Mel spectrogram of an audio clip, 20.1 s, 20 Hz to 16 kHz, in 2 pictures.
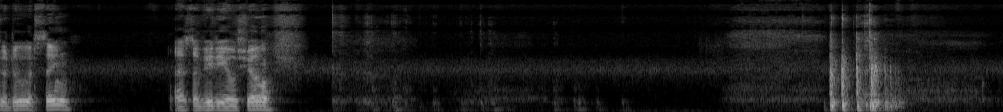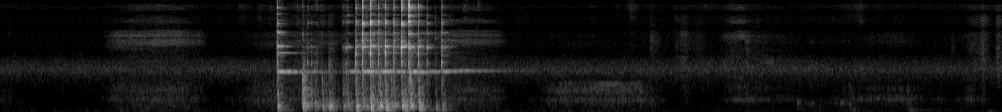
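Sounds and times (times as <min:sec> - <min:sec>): faint ringing tone: 0:12.4 - 0:16.5
screwdriver clinking against glass: 0:12.8 - 0:14.8.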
